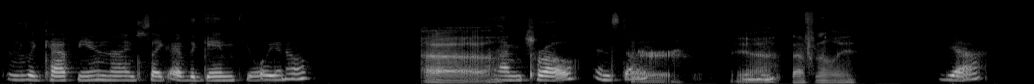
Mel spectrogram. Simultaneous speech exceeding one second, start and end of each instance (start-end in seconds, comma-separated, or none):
none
